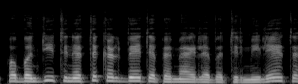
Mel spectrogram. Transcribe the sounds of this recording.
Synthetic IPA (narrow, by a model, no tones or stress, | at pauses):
pɐbɐnʲd̪ʲiːt̪ʲɪnʲɛt̪ʲɪkkːɐlʲbʲeːt̪ʲɪɐpʲiɛmʲæɪlʲɛbʲɛt̪ɪɾmʲiːlʲeːt̪ʲɪ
